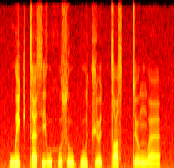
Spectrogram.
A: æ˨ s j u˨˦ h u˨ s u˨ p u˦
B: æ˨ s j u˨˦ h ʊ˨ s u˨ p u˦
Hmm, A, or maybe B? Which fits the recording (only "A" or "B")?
A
